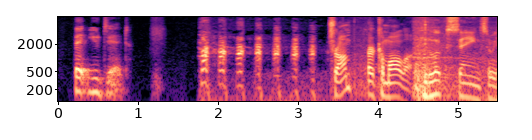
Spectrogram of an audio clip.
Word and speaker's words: Kamala: He was saying that 99% of this area is voting for Camilla. Is that how you say it? Kamala. Kamala. Who are you voting for?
